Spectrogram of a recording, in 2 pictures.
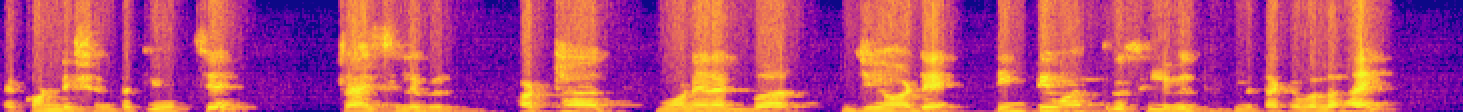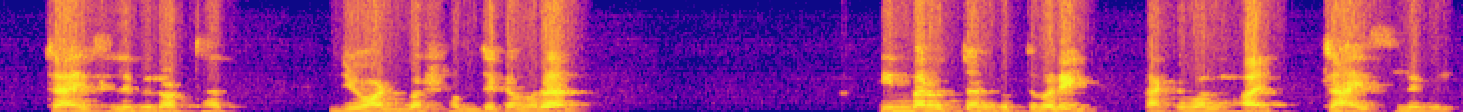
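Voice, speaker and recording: A man's voice: a little high, lively intonation, slight background noise, low-quality recording. A male teacher explaining a grammar lesson, asking the viewers questions and stretching words out syllable by syllable. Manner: repetitive, drawn-out syllable-by-syllable pronunciation; keeps asking the audience questions. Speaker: English teacher.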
